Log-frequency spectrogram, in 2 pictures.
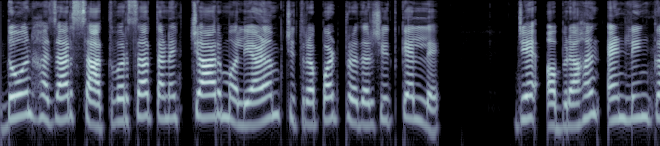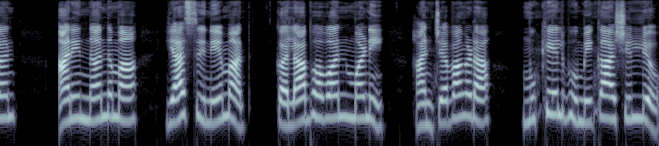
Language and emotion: Goan Konkani, neutral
